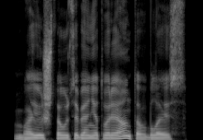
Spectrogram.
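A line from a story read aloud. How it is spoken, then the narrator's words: Low voice. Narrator (Russian): произнес незнакомец низким голосом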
